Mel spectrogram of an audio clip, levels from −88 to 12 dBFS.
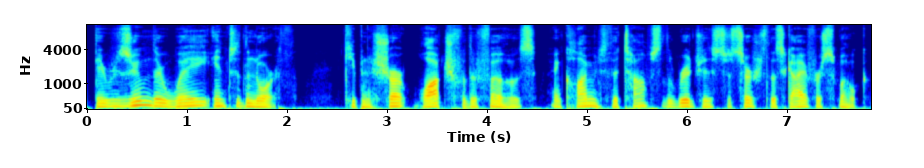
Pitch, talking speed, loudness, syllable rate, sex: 115 Hz, 215 wpm, -22 LUFS, 5.1 syllables/s, male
